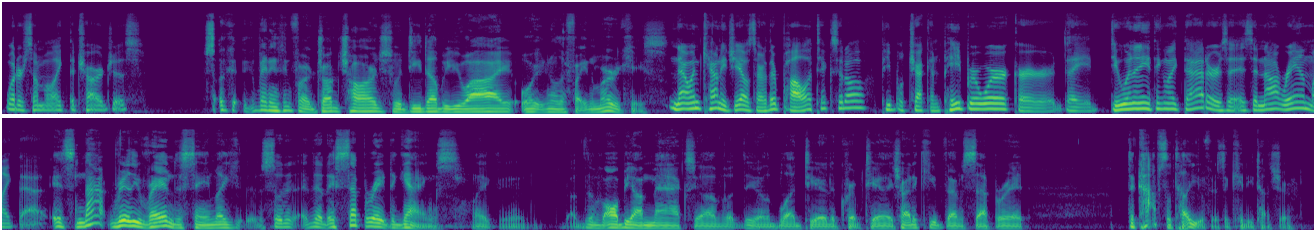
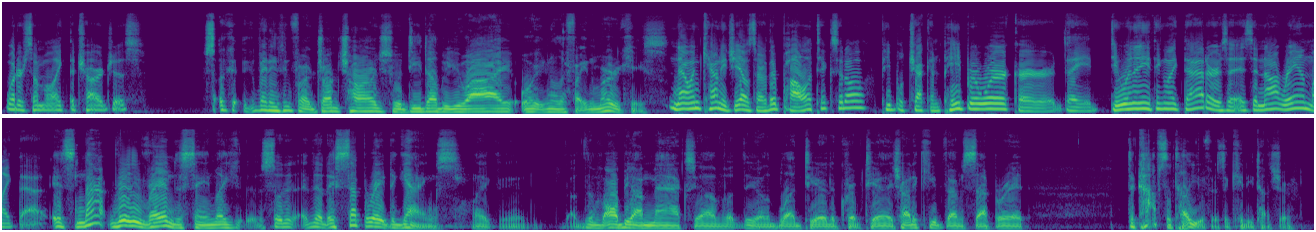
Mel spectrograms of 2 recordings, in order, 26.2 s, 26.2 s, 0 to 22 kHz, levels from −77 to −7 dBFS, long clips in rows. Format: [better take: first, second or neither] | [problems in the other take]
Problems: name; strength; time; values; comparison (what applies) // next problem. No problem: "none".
first | distortion; slight; 10 dB below the speech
